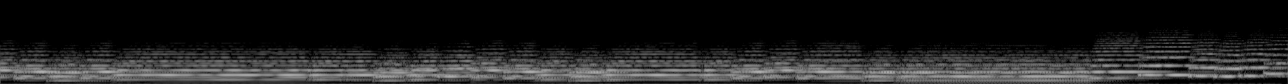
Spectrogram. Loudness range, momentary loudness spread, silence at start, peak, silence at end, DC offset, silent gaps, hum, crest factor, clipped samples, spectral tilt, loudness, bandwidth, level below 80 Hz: 1 LU; 3 LU; 0 s; -18 dBFS; 0 s; under 0.1%; none; none; 12 dB; under 0.1%; -9 dB/octave; -29 LUFS; 5.6 kHz; -66 dBFS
